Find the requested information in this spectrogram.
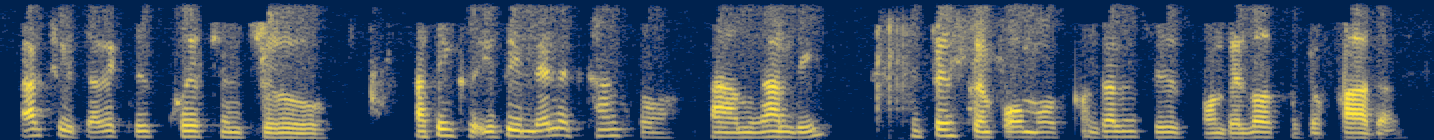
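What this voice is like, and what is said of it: Sore-throated, hoarse voice. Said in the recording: “I have a sore throat”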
